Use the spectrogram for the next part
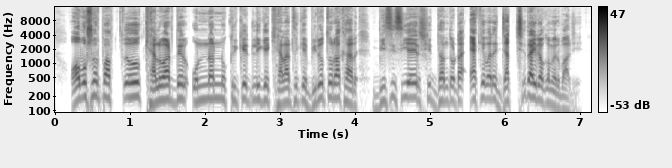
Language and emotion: Bengali, disgusted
